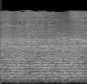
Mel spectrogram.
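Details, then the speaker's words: Iron-ore freight train passing Barbará yard, Barra Mansa RJ, wheels giving a continuous, even harsh rasp over rails ground with grooves by the railway for better adhesion; normal noise from rail grinding. "vocês puderem notar Olha só eles possuem estrias e o que permitem uma melhor aderência então por isso esse barulho quer comum aqui na e na malha da MRS na passagem dos trens aqui seja ele qual for"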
